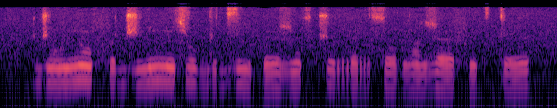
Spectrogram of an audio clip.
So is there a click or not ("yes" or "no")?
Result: no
